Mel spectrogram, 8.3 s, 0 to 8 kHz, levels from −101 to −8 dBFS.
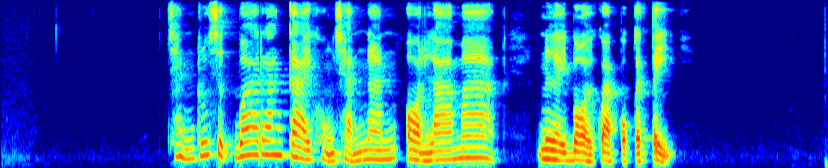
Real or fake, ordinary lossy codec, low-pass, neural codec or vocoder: real; none; none; none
